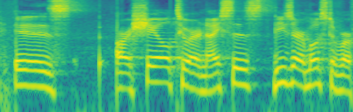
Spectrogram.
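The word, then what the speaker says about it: gneiss: our shale to our nices these are most of our foliated rocks so we have shale slate philite schist and nice and that's how they pronounce them and these are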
